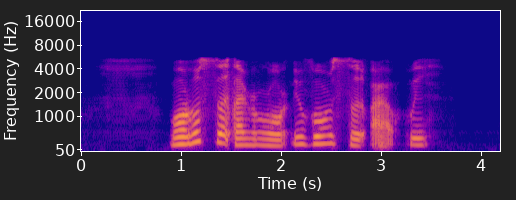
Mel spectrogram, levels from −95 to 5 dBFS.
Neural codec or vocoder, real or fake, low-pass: autoencoder, 44.1 kHz, a latent of 192 numbers a frame, MeloTTS; fake; 5.4 kHz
